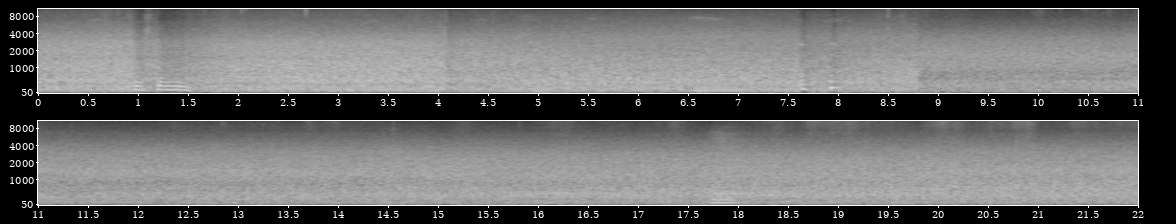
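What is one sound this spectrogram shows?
Hikers push through rustling brush and grass.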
